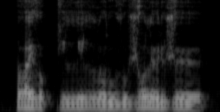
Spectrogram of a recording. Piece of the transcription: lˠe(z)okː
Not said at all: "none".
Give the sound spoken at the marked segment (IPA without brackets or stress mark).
ð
